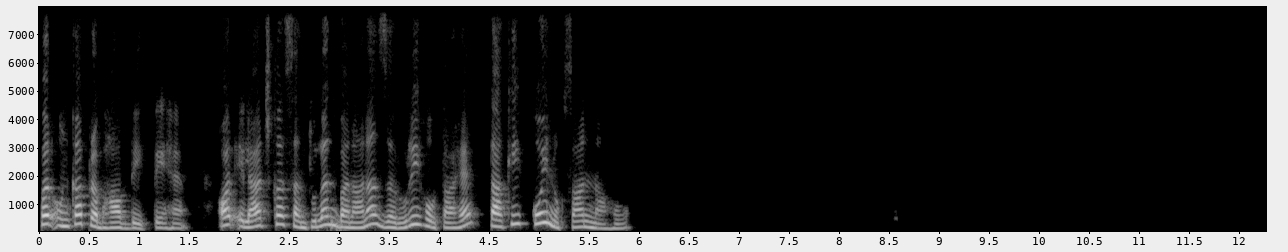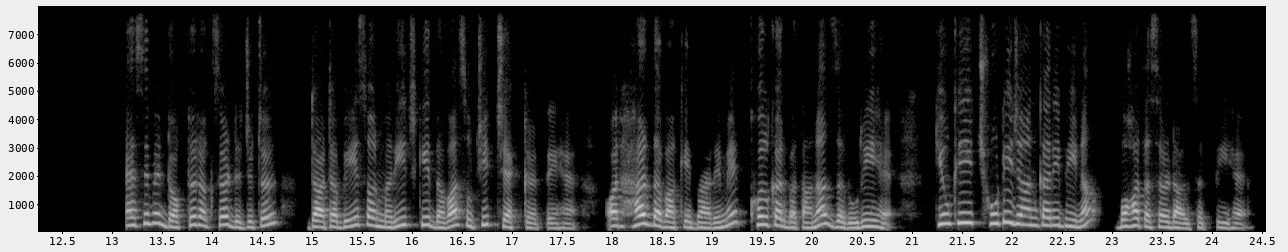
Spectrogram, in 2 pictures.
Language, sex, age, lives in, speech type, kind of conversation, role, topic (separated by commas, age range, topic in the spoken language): Hindi, female, 35-39, India, read, expert-assistant, expert, डॉक्टर लोग मरीज की देखभाल के लिए कौन-सा तरीका अपनाते हैं, जिससे इलाज में सबसे अच्छे नतीजे मिलें?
